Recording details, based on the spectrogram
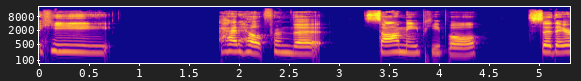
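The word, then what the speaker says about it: Sámi: On the pronunciation guide in Wikipedia, it said that the A in Sami was pronounced like the A in bra. So there you go.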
